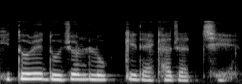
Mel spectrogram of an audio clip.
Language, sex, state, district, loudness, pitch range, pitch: Bengali, female, West Bengal, Cooch Behar, -15 LUFS, 200-235 Hz, 220 Hz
